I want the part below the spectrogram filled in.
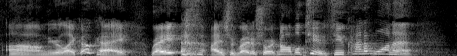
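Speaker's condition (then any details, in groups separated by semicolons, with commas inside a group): No condition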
